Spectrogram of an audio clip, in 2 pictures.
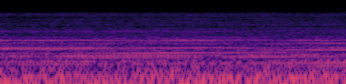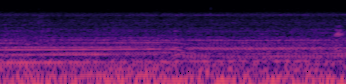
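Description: A Clubman race car accelerates around a circuit, its engine droning steadily with a sustained harmonic whine that shifts slightly in pitch, heard alone without any talking.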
